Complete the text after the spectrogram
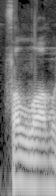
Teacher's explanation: لفظ اللہ کے لام کو موٹا ادا کرنا ہے کیونکہ اس سے پہلے حرف پر زبر ہے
